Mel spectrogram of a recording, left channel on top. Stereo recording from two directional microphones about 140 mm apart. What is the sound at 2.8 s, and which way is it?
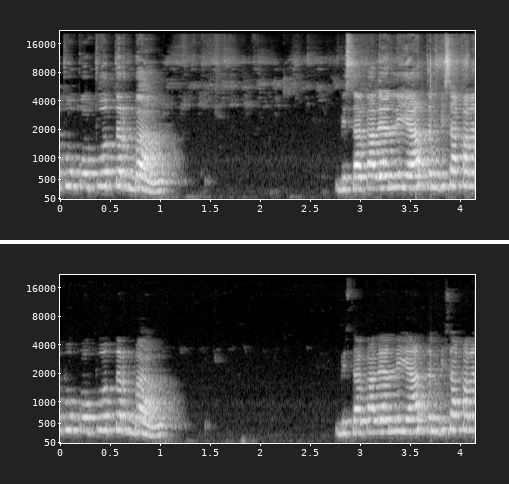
A woman's voice, 15° left (ahead or behind).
